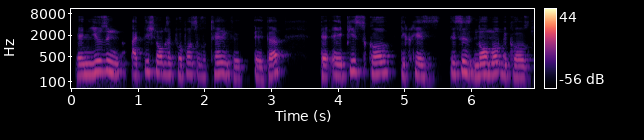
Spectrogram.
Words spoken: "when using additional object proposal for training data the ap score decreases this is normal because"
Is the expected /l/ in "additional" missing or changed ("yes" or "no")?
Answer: yes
